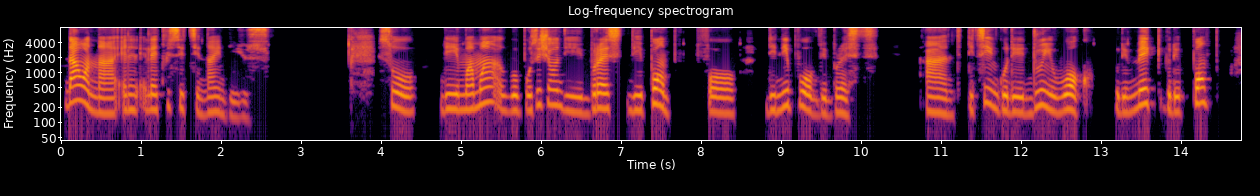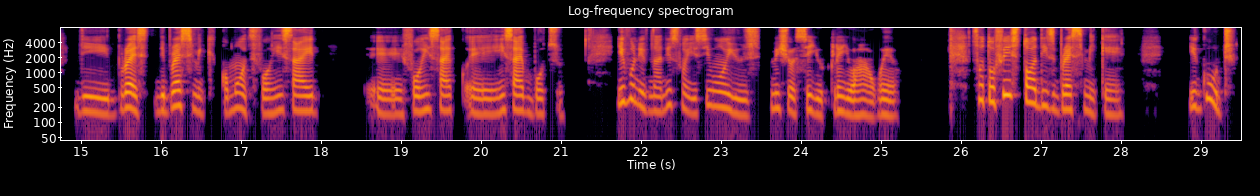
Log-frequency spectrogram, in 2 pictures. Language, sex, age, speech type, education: Nigerian Pidgin, female, 30-45, spontaneous, tertiary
